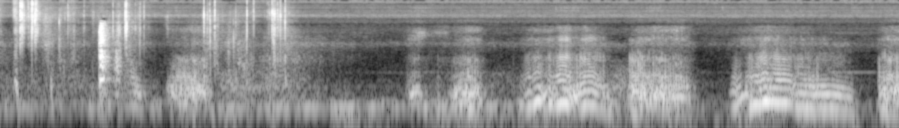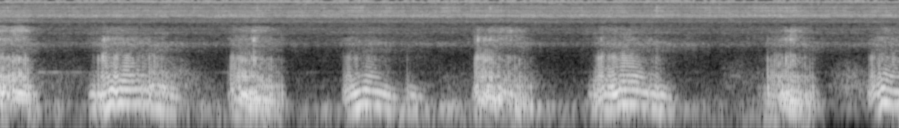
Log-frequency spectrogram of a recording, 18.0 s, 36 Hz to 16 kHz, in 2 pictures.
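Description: Soft, regular snoring with each breath, about 24 breaths a minute; infant snoring.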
